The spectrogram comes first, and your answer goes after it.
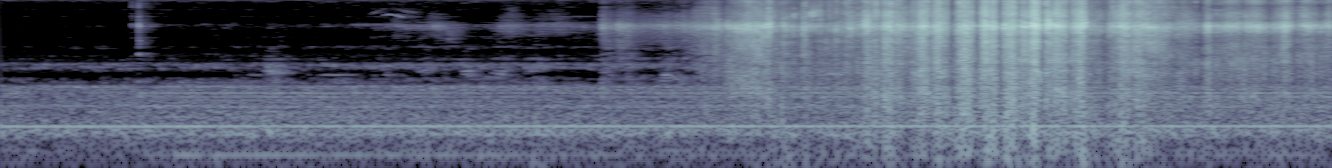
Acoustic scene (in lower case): kitchen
